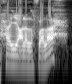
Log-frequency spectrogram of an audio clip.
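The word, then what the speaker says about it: حي على الفلاح: maaf Kita harusnya dulu kalau dibaca disambung dengan Hayya Alal Falah Makkah yang salah ini dibaca ialah folady Hayya Alal Falah hati ya lebih bisa Hayya alassholah Hayya Alal Falah dibedakan Betul antara salah-salah dibedakan tuh kalau dibaca terpisah tapi kalau dibaca nyambung hanyalah folady Hayya Alal Falah begitu Kemudian untuk selanjutnya bacaan-bacaan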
